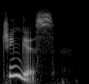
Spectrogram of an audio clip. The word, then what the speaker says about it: Chinggis: Side note, most of the world pronounces Genghis as Chinggis, but his birth name was actually Temujin.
